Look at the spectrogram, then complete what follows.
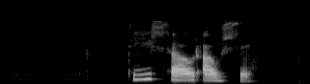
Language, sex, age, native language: Icelandic, female, 50-59, Icelandic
